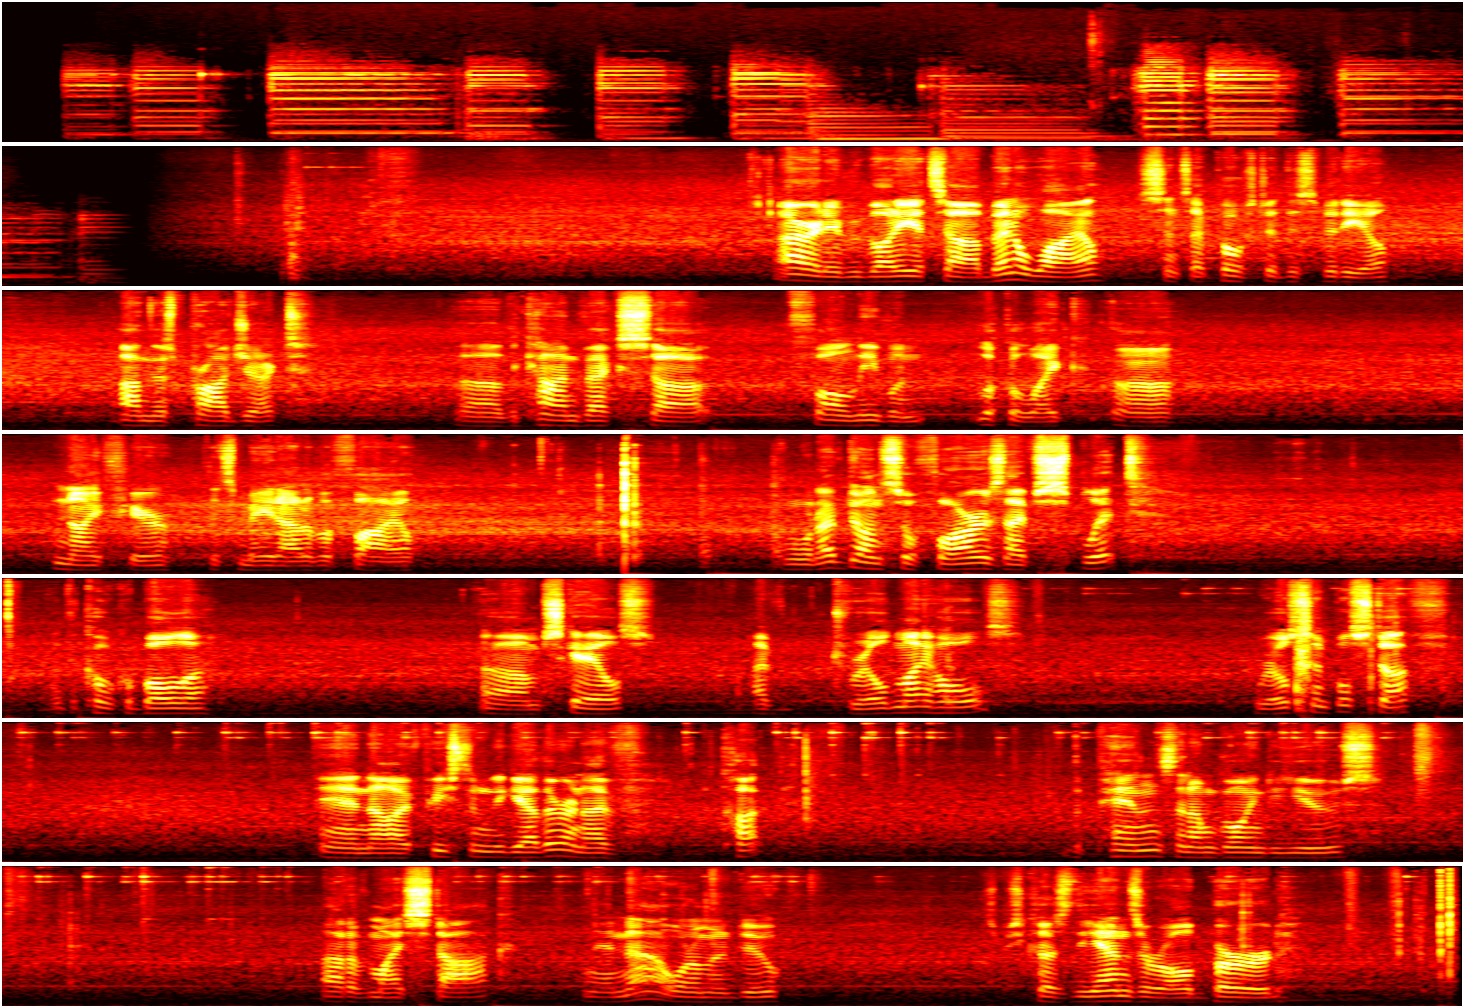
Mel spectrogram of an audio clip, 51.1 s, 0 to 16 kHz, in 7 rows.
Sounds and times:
Speech: 11.1 - 14.3, 15.2 - 16.2, 16.9 - 20.5, 22.2 - 24.0, 25.8 - 27.8, 29.5 - 30.4, 31.6 - 34.4, 35.5 - 36.5, 38.2 - 40.4, 41.9 - 43.5, 45.5 - 47.8, 48.8 - 50.4.

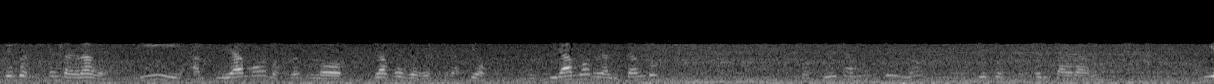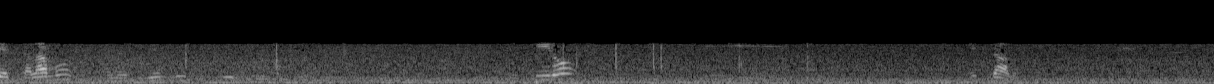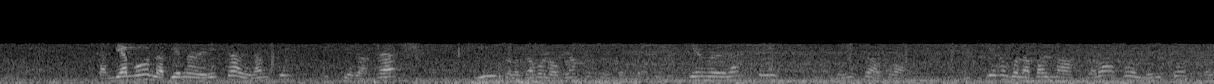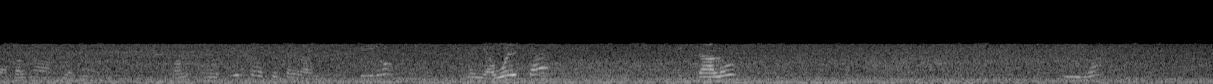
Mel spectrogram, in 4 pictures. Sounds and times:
Speech: 0.0 - 6.6, 8.0 - 11.1, 12.0 - 15.1, 17.2 - 18.0, 21.8 - 22.4, 25.3 - 28.4, 29.0 - 37.5, 38.1 - 40.4, 41.0 - 42.0, 43.2 - 43.9, 47.0 - 47.6.

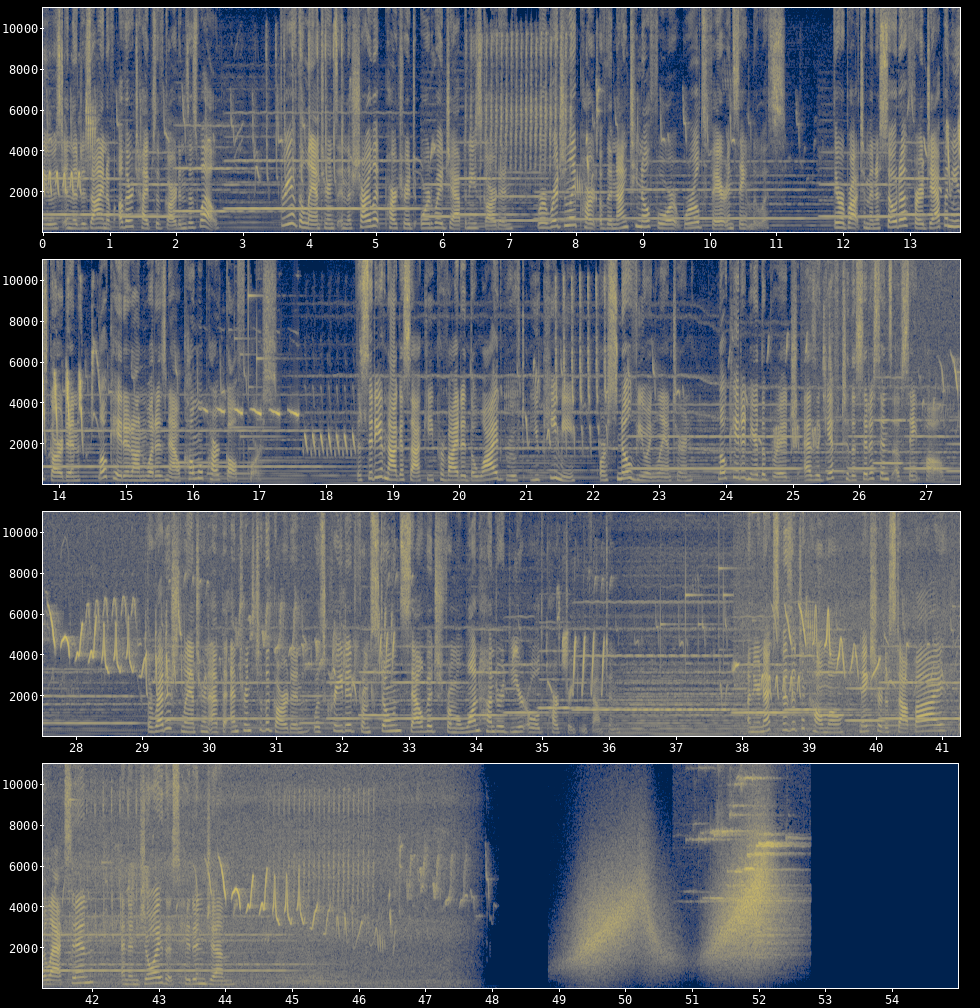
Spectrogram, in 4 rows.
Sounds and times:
Bird vocalization, bird call, bird song: 0.0 - 5.1, 5.7 - 11.8, 12.7 - 18.9, 20.0 - 23.5, 26.0 - 33.8, 34.4 - 36.2, 37.2 - 48.1.

